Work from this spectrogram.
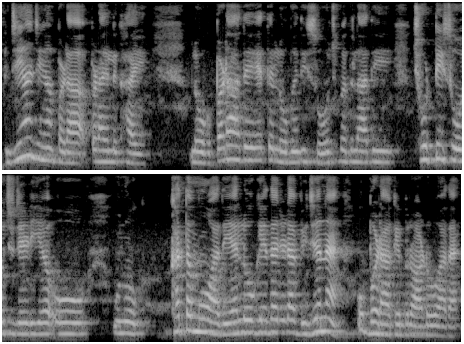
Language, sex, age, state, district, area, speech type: Dogri, female, 45-60, Jammu and Kashmir, Jammu, urban, spontaneous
